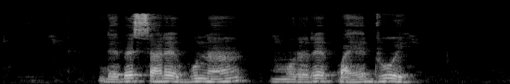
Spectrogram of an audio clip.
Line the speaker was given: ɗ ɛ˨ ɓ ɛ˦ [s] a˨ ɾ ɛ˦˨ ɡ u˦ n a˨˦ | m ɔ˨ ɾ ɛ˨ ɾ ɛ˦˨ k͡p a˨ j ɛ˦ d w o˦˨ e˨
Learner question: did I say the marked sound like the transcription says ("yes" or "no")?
yes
